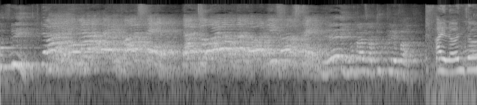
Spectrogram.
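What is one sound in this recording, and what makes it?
A group of children sing together in a room that echoes.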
